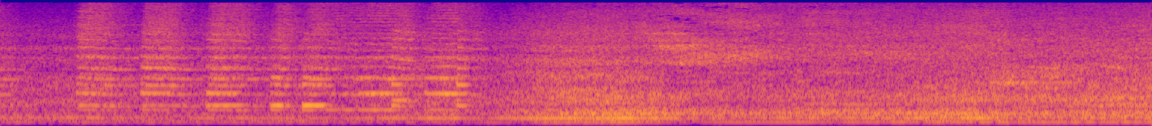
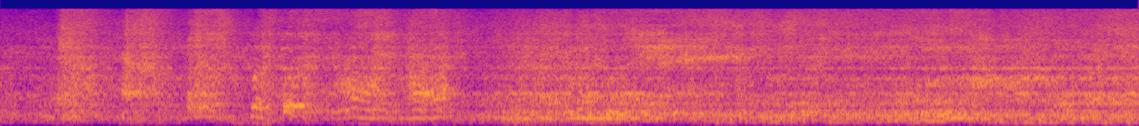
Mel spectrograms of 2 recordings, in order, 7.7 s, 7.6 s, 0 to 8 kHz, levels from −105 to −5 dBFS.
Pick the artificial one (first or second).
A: second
